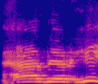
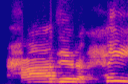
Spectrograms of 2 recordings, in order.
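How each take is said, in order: First: "হা" and "হি" with an easy, simple h; easy light ha. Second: "হা" and "হি" squeezed from mid-throat; slow, throaty Arabic h in "হা জের হি"; mid-throat big ha. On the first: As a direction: say "হা জের হি" without throat constriction. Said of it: "একটু সহজভাবে". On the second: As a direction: push the h of "হি" from the middle of the throat. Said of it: "সেটার উচ্চারণ গলার মাঝখানে নিতে হবে". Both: Shown as a demonstration.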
